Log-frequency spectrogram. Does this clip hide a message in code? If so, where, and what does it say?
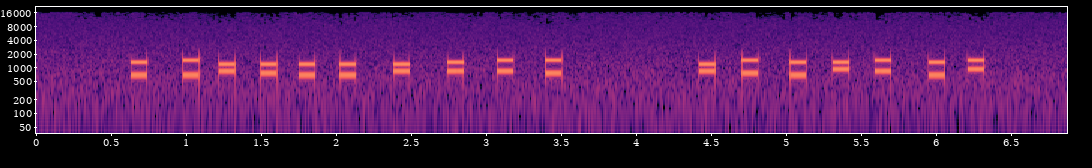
Yes: DTMF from 0.6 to 6.3 s, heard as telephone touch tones, dialled by hand, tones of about 110 ms. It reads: 2374117896 762092#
